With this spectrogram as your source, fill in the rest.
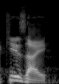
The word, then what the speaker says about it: Quizai: Pedro quizá, viu, Neto, ele pensou que eu ia errar o nome porque se escreve diferente, mas deu vontade de dizer o quizá, mas é quisai.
